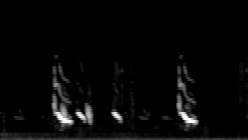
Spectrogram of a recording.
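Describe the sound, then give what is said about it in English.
A flock of sparrow-sized snow buntings settling on bare brown earth calls in a few quick bursts of short, high, buzzy chirps over a low steady background rumble. “Now it's clear that rolling white cloud isn't snow at all, but a flock of snow buntings.”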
